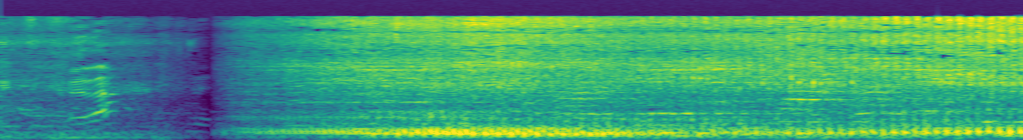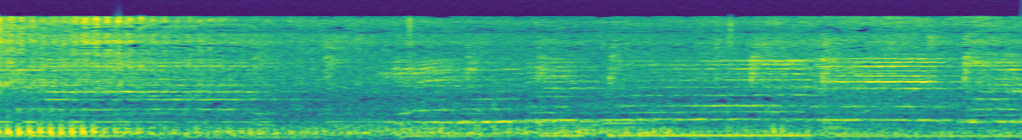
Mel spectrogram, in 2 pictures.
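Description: A vehicle engine running loudly close by, starting about a second in, with a low pulsing throb. From about four seconds in, music with long held notes joins it over a loudspeaker.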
